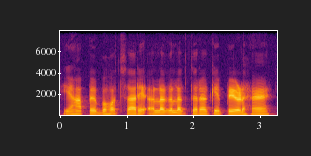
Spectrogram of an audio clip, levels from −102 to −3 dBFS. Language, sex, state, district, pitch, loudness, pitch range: Hindi, male, Jharkhand, Palamu, 145 Hz, -18 LUFS, 135-150 Hz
